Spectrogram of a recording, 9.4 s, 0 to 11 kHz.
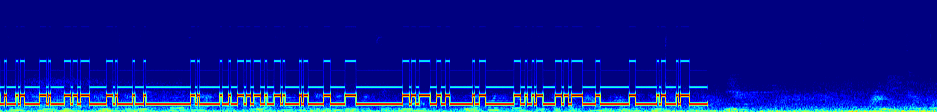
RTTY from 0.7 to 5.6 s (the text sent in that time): OHKGQ NHBMT TIANZ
